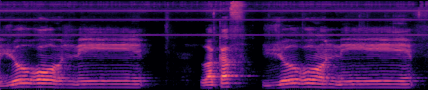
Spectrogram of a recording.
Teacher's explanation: یہاں دے، یا پیش غین یوغو، نون ذریعے نی، یوغنی۔ یہ غین موٹا ہے، حروف حلقی میں سے غین ہے، لیکن حروف مستعلیہ میں سے بھی ہے۔ حروف مستعلیہ کہتے ہیں جو موٹے حروف ہیں، ان میں سے بھی یہ غین ہے۔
